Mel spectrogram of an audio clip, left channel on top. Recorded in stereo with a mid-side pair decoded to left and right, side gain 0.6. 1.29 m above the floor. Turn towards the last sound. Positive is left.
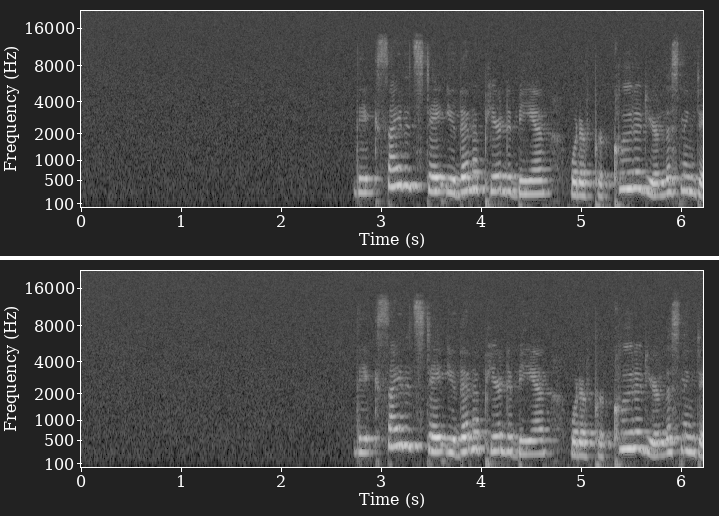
turn(degrees=15)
